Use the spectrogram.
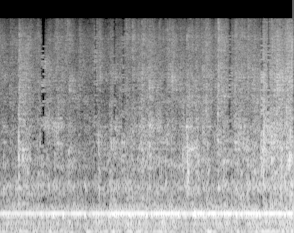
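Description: A kitchen blender runs on low speed while making a simple salad, giving a steady mechanical hum with a constant whine and slight pulsing churn, fairly quiet and without talk.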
